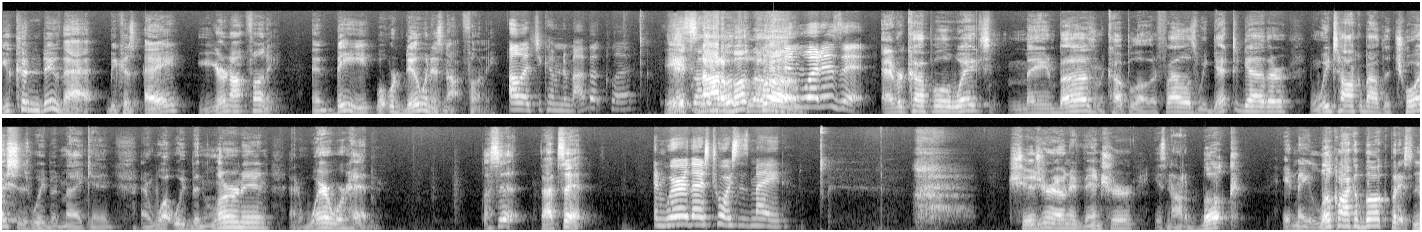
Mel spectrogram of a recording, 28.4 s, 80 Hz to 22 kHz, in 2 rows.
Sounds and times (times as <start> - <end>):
Speech: 6.6 - 18.0.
